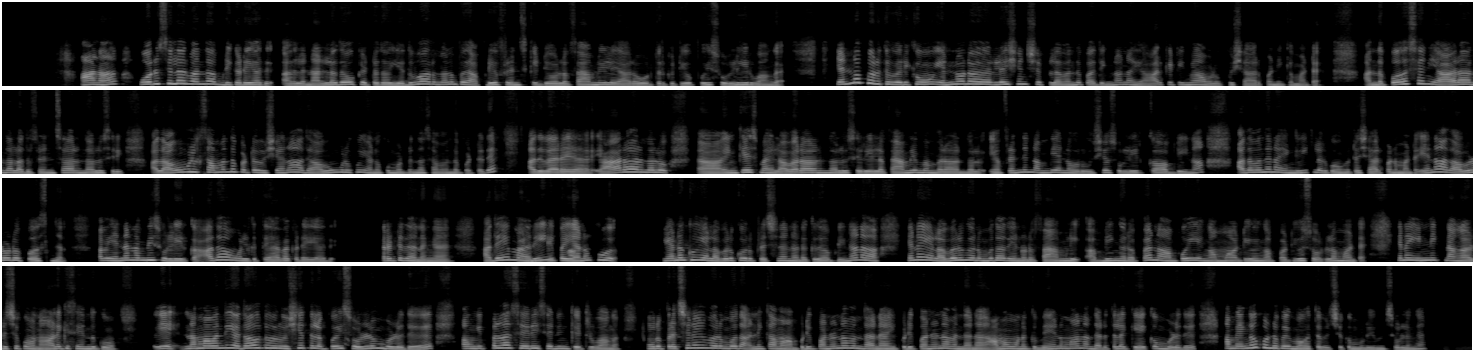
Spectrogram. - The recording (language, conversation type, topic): Tamil, podcast, உங்கள் உறவினர்கள் அல்லது நண்பர்கள் தங்களின் முடிவை மாற்றும்போது நீங்கள் அதை எப்படி எதிர்கொள்கிறீர்கள்?
- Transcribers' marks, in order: other noise; in English: "ரிலேஷன்ஷிப்ல"; in English: "ஷேர்"; in English: "பெர்சன்"; in English: "இன் கேஸ் மை லவ்வரா"; in English: "பேமலி மெம்பர்"; in English: "ஷேர்"; in English: "பெர்சனல்"; sniff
